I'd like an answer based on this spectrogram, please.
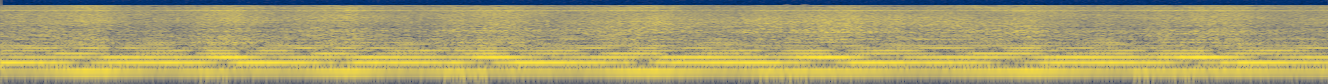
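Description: Seaplane's propeller engine droning steadily in cruise, heard from inside the cabin, with a slow regular pulsing a little more than once a second.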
